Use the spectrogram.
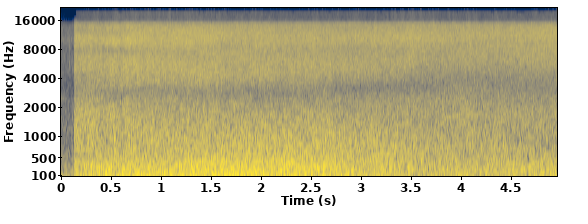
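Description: Ocean surf on Mahabalipuram beach near Chennai, a steady broad wash of breaking waves heard up close and loud, continuous with a slight swell in the middle and no voices.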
